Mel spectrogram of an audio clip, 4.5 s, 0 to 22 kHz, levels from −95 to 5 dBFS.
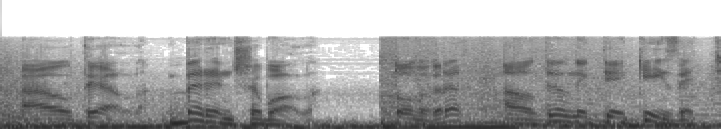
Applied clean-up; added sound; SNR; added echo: none; none; none; none.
